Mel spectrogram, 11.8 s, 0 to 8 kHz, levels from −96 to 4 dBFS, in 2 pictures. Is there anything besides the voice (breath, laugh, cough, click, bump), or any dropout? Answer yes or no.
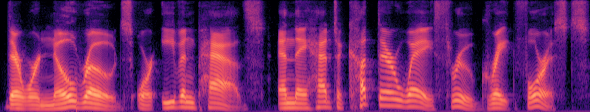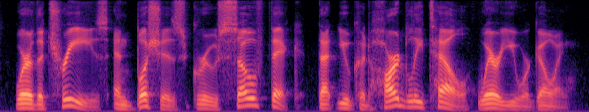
no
